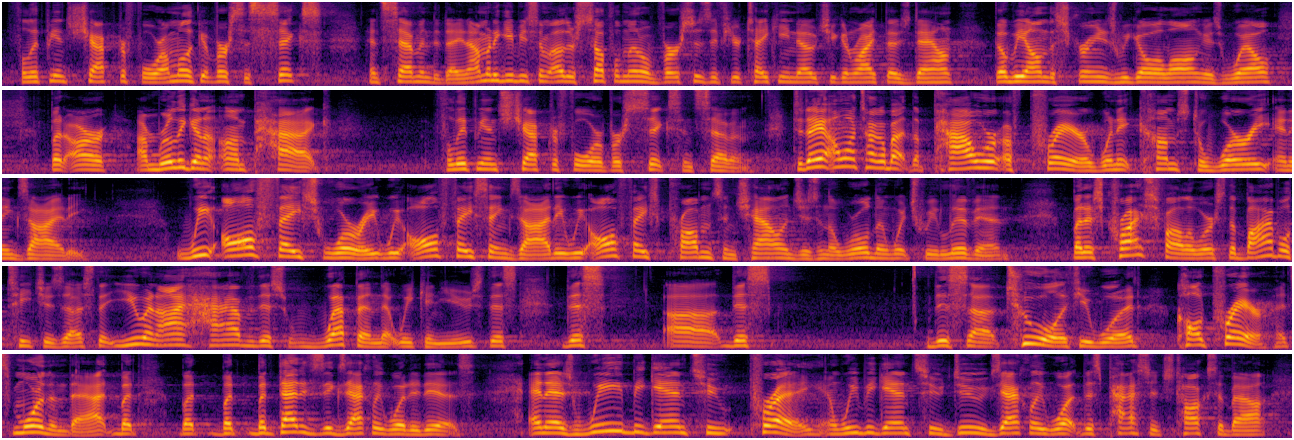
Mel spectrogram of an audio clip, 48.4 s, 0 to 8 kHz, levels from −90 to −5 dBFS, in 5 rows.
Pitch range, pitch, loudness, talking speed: 155-195 Hz, 175 Hz, -24 LUFS, 195 wpm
